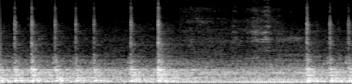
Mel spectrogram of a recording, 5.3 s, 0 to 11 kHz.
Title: kehe ru 10 condenser fans 1 and 3 bad bearing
